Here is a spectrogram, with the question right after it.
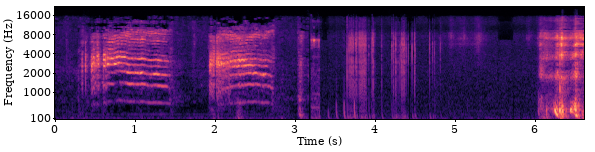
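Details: Pet cat meowing indoors: two clear, bright meows about a second apart, each held briefly and falling away, then soft rustling and tapping, ending in a burst of louder noise.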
